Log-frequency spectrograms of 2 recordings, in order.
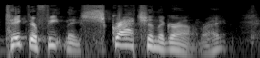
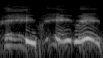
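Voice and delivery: high thin screeching wee wee; piercing bird call done in a high squeak; eagle cry imitation; 10 dB quieter, slower than usual. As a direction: mimic a hawk's cry, high and soft. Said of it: "You can hear 'em".

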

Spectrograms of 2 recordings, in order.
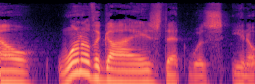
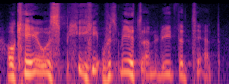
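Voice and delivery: much higher, giggling guilty admission; sheepish confession; 10 semitones higher, faster than usual. Retold or imitated. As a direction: squeak out the confession like a caught thief. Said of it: "Achan's standing there with his family going".

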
